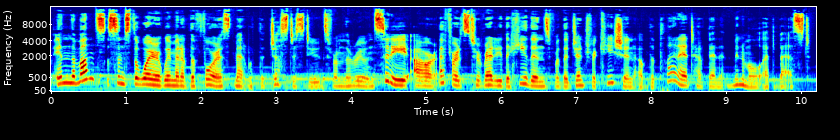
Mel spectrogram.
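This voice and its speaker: Woman as android nun, exasperated, wry, articulate, slightly low voice, audio drama monologue. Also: animated, moderate pace, few pauses, over music, lightly acted. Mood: dry, exasperated. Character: weary, exasperated female android nun broadcaster.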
